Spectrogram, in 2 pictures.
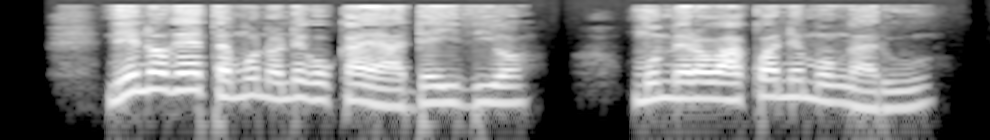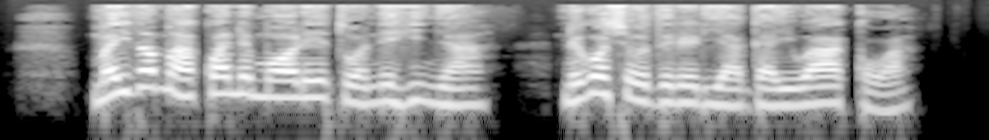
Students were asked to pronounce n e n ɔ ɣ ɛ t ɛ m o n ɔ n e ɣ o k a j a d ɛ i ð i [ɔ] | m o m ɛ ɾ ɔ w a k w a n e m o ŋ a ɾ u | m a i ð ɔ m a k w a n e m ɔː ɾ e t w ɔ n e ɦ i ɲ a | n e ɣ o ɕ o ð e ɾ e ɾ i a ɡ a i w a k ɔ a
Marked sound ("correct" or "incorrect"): correct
